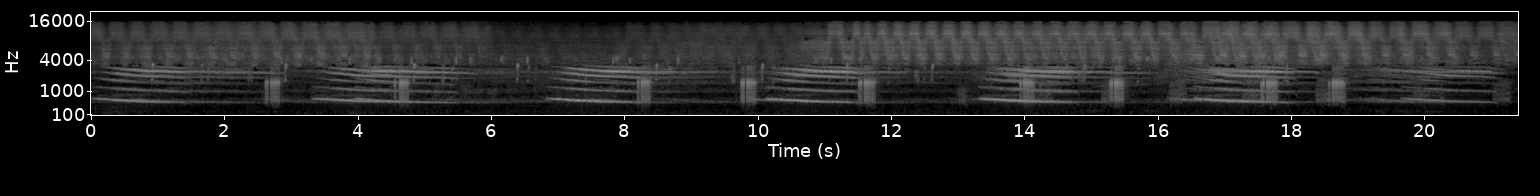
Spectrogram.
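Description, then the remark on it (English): A chorus of frogs in the Pantanal sings in loud, overlapping calls, each a rich, falling, almost whistled note repeating every couple of seconds, over a steady high buzz of insects. No one speaks. “The Singing Frogs of the Pantanal”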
